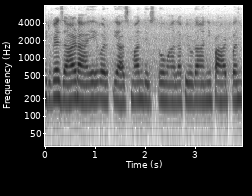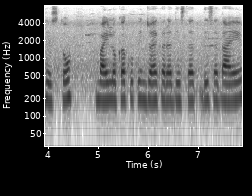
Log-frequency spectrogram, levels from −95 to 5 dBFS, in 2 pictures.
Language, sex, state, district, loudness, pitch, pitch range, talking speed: Marathi, female, Maharashtra, Sindhudurg, -18 LUFS, 190 Hz, 185-195 Hz, 150 wpm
